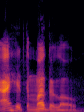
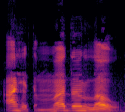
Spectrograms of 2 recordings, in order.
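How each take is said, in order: First: Said in the usual way. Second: Slow, savored repeat; drawn-out emphasis. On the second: Real, not acted. Storyteller repeating his big find, slowly for emphasis. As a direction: stretch it out to let it land.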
